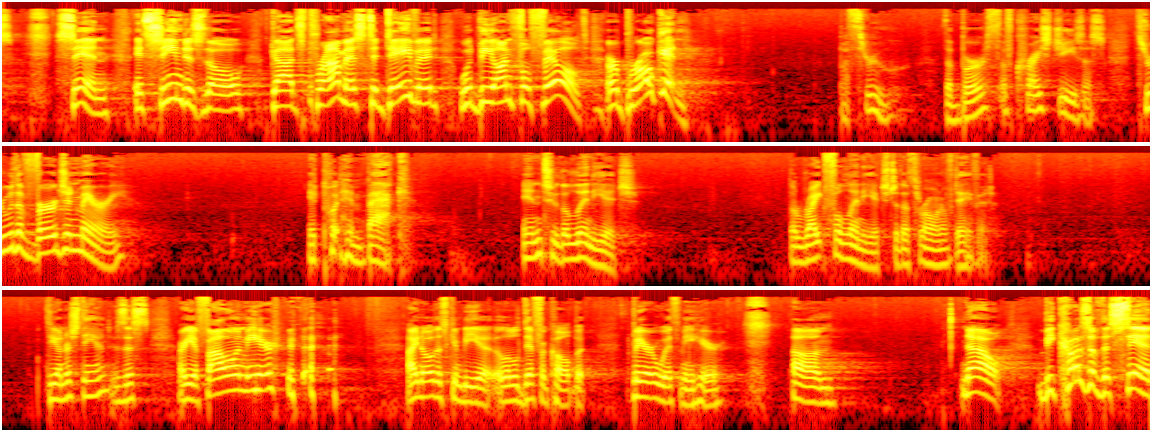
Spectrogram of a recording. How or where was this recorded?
live audience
